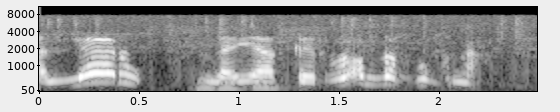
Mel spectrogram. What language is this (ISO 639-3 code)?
srr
